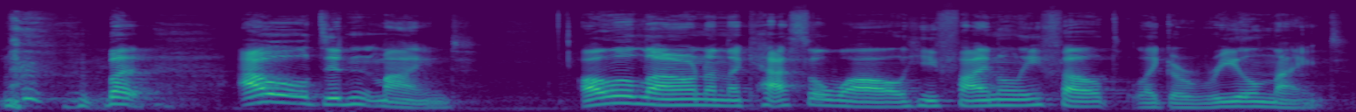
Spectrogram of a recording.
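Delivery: ordinary delivery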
